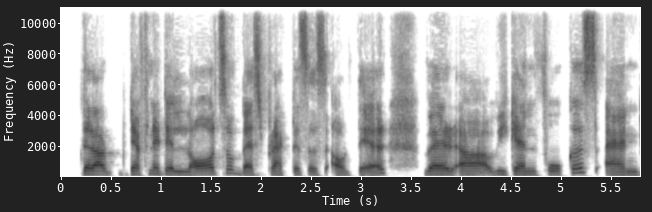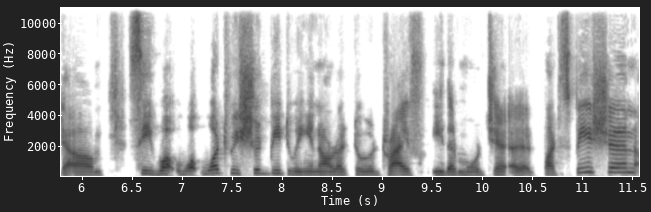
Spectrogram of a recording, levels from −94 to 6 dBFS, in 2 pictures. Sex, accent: female, Indian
